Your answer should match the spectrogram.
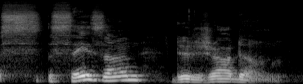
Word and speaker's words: Saison de Jardin: It's pronounced Saison de Jardin. That's as much French as I know.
